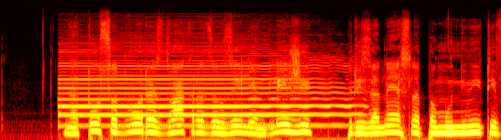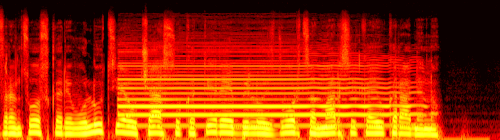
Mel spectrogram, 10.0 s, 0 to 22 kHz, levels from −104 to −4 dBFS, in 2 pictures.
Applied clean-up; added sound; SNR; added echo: none; Wind instrument, woodwind instrument; 3 dB; none.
